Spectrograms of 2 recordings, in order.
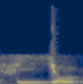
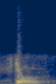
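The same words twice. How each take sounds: First: The name is said carefully, every sound kept. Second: The name is rushed, the middle sound slurred away. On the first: It is the proper surname. The speaker calls it right. "But you have to say Fillon" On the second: It means bum. The speaker calls it wrong. "when you say Fillon, then that means bum"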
